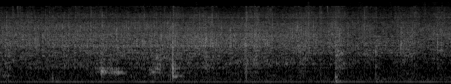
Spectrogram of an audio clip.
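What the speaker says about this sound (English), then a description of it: "I'm going to dump in these here mushrooms" Already-cooked mushrooms hit a hot pan alongside leftover chicken kabob fixings and konjac rice, giving a steady close sizzle with a few light stirring knocks and scrapes, and no voices.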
